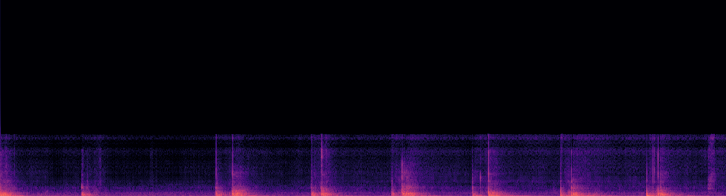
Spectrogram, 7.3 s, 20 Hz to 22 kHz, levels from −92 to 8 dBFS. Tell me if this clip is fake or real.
fake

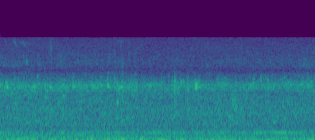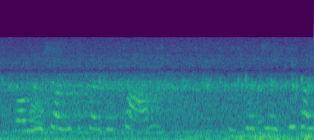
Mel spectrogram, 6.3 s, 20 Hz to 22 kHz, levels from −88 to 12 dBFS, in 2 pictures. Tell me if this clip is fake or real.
real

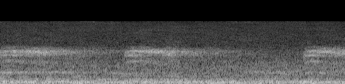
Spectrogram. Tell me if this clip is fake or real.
fake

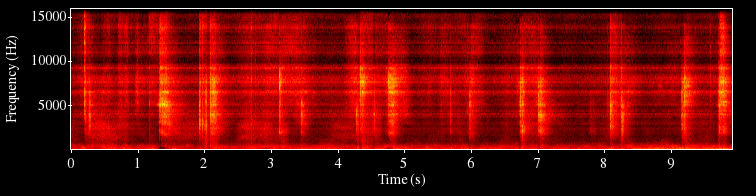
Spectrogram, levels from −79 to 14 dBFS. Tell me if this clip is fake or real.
fake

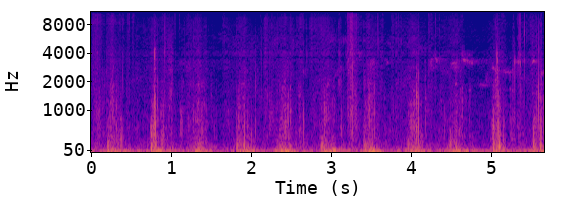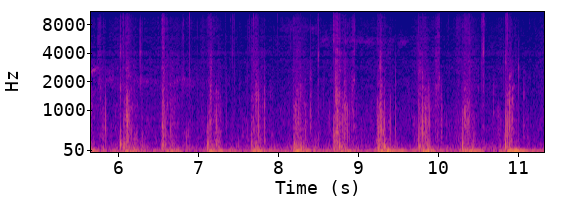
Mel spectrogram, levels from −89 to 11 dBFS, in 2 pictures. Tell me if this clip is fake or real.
fake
